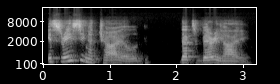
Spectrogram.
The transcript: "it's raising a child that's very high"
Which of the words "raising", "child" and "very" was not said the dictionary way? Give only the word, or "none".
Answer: raising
